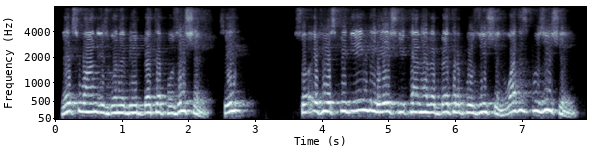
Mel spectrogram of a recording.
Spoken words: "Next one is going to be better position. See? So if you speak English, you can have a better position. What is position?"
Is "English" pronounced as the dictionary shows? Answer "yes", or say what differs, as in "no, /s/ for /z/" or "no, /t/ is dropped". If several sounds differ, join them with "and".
yes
